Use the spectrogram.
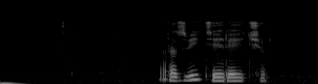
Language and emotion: Russian, neutral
